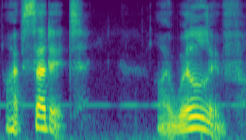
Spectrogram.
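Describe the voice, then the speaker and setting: A woman recites poetry at an unhurried, deliberate pace. Her mid-range voice has a strong creak, and faint music plays behind her. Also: fairly low pitch. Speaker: poetry reader.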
